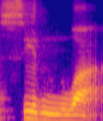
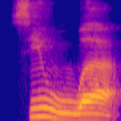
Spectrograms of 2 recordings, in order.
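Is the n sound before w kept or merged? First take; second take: kept; merged. First: The n is clearly kept before the w. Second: The n is merged into the following w. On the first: The speaker calls it right. "disebutkan seperti dunya dan sinwa" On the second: The speaker calls it wrong. "nggak boleh"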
